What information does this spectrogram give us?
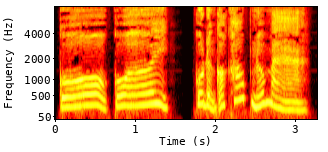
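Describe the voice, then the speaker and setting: A woman voices a restless, willful young widow, petulant and defiant. The voice is high and breathy and recorded dry and close, as in an audiobook. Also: expressive, takes it slowly, no echo, heavily acted. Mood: pleading.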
